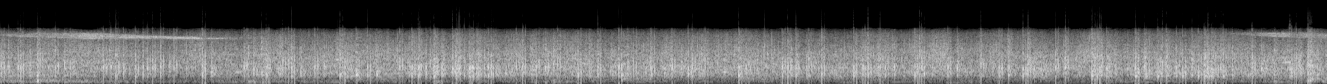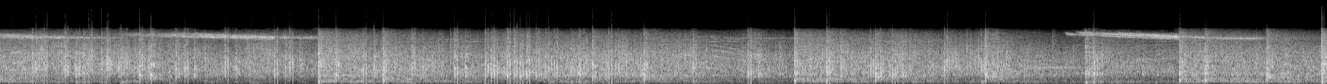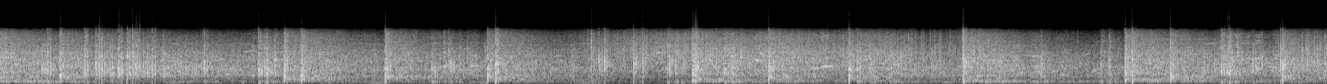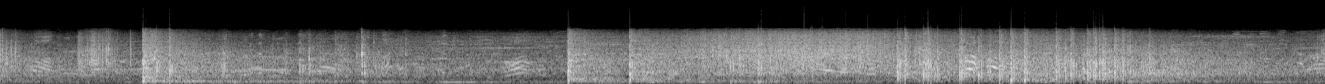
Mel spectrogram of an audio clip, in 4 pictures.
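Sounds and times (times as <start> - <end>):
falling firework whistles: 0.0 - 2.6, 11.9 - 19.5, 20.1 - 28.3, 50.4 - 53.0
fireworks bursting and crackling: 0.0 - 53.0.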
